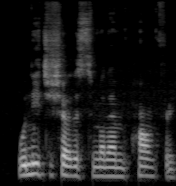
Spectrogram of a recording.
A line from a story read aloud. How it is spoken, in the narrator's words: he said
